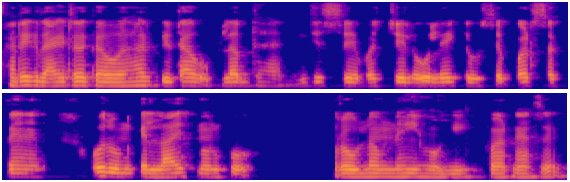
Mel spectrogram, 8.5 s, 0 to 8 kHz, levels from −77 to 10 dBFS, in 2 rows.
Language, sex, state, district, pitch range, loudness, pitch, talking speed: Hindi, male, Uttar Pradesh, Etah, 125-135 Hz, -17 LUFS, 130 Hz, 175 wpm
